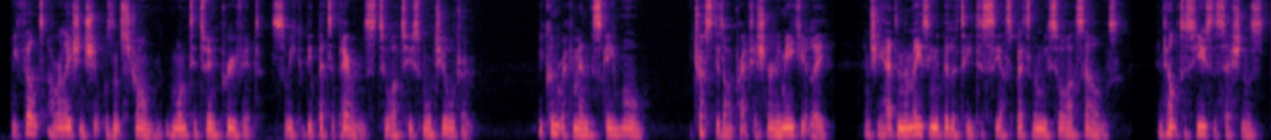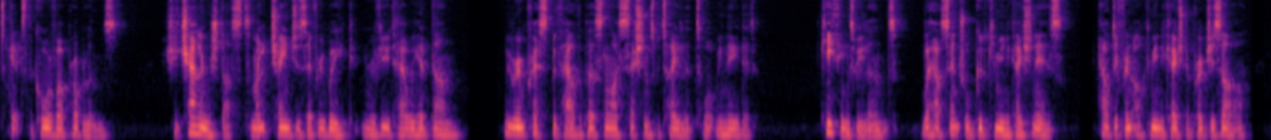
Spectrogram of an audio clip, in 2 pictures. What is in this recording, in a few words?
English Quote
